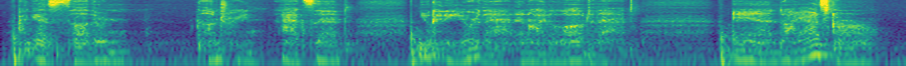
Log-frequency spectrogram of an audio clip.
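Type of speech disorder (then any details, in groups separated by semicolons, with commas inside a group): Speech with a voice prosthesis; laryngectomy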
